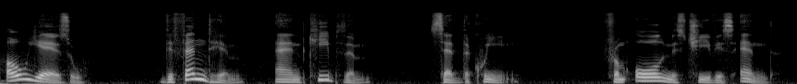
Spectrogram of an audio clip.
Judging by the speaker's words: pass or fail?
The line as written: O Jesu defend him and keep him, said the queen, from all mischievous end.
fail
